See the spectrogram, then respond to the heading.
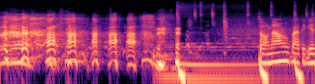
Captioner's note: Chico laughs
